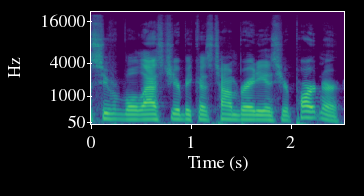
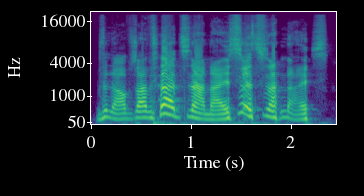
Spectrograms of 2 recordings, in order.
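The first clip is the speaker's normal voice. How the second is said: normal talking voice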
